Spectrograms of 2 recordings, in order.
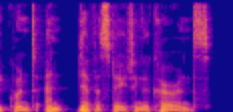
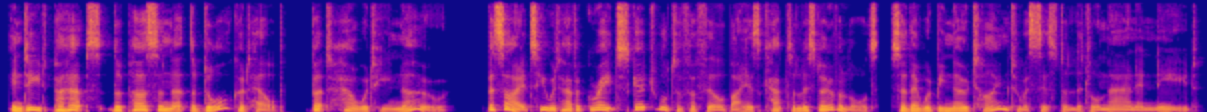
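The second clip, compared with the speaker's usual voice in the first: ordinary delivery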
